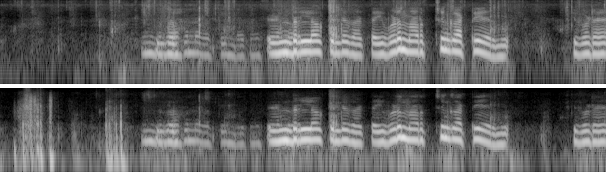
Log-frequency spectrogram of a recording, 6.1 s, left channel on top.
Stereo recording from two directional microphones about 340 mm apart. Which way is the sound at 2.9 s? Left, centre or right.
Centre.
